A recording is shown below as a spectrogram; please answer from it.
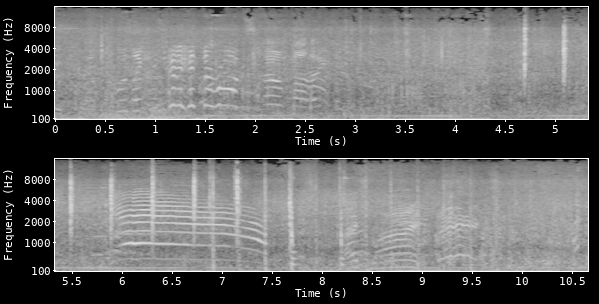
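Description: People's voices calling out across the snow, with one long drawn-out yell about six seconds in, over a steady low hum.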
